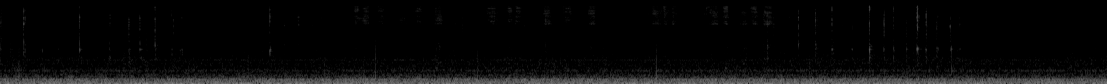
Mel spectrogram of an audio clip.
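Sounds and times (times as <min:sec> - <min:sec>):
pencil scratching on paper: 0:03.5 - 0:07.9.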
